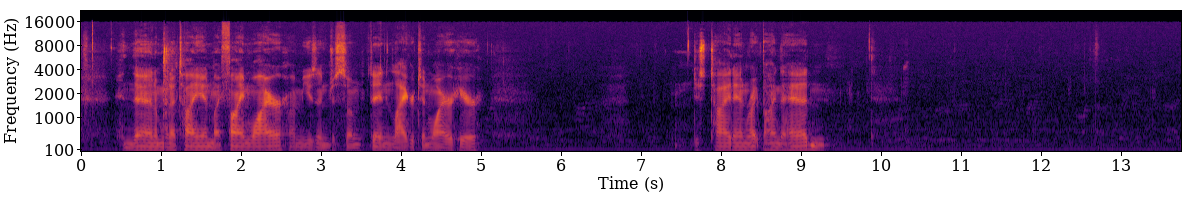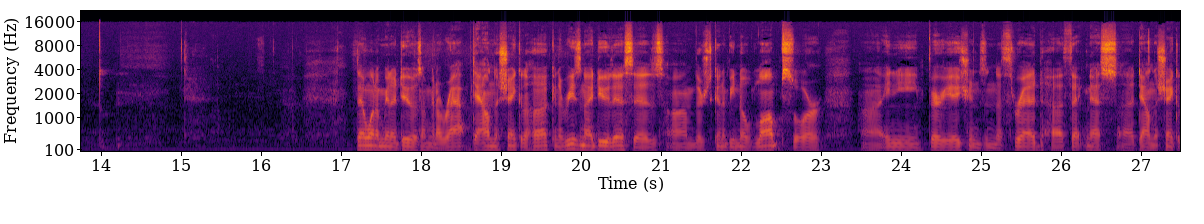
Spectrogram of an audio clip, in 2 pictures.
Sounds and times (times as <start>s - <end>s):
Speech: 0.4s - 5.1s, 5.7s - 14.4s, 17.1s - 27.4s.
